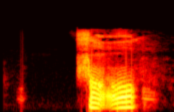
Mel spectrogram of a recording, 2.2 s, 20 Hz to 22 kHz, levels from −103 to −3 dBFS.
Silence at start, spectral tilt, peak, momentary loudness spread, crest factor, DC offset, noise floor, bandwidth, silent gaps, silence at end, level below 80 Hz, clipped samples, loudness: 0.95 s; -5.5 dB/octave; -4 dBFS; 12 LU; 20 dB; under 0.1%; -87 dBFS; 7.8 kHz; none; 0.35 s; -60 dBFS; under 0.1%; -20 LUFS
